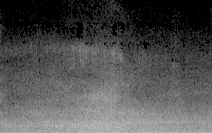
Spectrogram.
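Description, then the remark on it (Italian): A steady, loud roar of heavy street traffic at a street about to be crossed on foot, swelling in the middle as a vehicle passes, then easing slightly. No one speaks. “Adesso appena attraverso qua, se il notevole traffico ce lo permette, chissà.”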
